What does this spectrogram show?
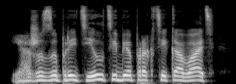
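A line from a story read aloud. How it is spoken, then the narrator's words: Roaring fireplace. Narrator (Russian): Взревел камин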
